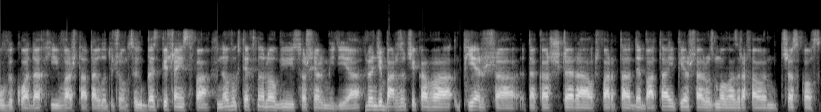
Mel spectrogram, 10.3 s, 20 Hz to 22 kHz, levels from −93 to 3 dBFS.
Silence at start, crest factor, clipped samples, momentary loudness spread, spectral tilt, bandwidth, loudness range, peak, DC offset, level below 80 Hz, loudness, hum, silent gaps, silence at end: 0 s; 16 dB; under 0.1%; 6 LU; -3.5 dB/octave; 7.6 kHz; 3 LU; -2 dBFS; under 0.1%; -66 dBFS; -18 LUFS; none; none; 0 s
